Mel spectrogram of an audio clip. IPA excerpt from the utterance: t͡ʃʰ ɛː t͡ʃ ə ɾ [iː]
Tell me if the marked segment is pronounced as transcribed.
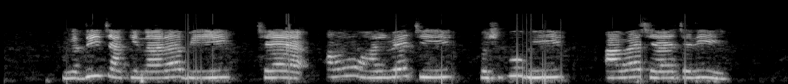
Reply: yes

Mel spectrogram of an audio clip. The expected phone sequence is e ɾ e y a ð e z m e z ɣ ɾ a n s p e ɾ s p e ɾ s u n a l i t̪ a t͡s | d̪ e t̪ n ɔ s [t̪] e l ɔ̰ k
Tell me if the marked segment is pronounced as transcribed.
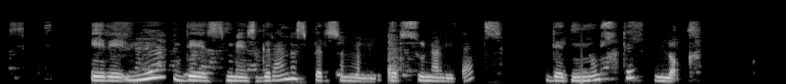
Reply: yes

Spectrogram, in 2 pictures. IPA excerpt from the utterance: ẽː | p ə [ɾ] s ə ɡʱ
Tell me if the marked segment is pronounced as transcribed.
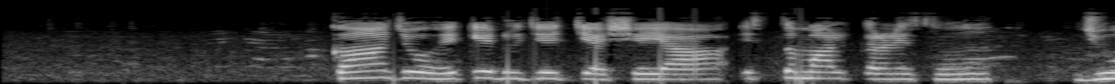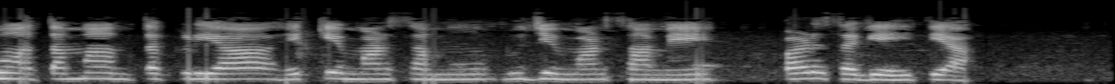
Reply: no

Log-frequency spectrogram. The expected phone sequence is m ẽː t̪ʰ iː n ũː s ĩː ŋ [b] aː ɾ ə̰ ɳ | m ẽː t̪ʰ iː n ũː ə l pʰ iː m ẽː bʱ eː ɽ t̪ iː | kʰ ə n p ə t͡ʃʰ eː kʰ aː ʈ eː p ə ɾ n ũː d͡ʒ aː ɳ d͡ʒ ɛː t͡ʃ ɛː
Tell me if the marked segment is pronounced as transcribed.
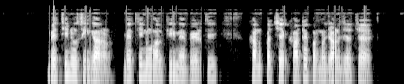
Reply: no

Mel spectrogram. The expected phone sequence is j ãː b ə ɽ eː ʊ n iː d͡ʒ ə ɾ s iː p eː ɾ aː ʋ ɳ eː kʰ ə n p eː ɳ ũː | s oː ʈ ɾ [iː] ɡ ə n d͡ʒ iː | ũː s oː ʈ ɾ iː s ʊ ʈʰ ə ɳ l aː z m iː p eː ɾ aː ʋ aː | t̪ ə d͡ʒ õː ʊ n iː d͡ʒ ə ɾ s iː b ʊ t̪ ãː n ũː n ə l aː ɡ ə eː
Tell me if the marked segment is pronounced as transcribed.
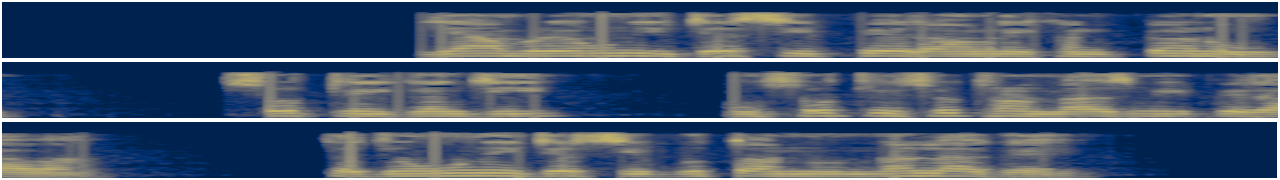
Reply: yes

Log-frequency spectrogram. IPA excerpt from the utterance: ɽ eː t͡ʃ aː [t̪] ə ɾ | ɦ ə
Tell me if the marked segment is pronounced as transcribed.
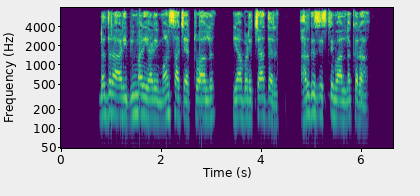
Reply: no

